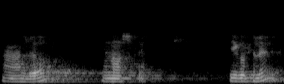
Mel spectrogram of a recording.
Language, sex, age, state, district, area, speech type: Odia, male, 18-30, Odisha, Khordha, rural, conversation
